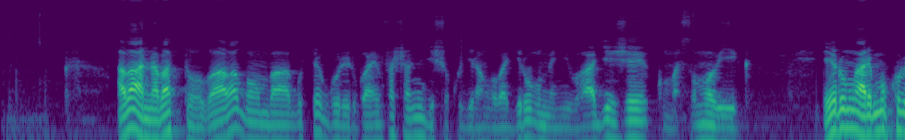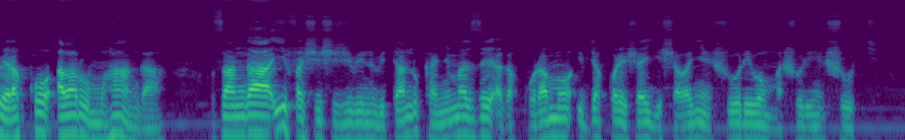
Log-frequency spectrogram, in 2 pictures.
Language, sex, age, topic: Kinyarwanda, male, 36-49, education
